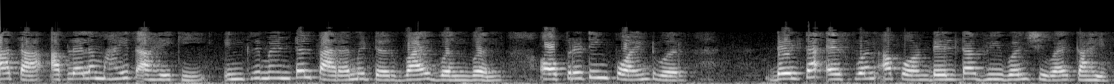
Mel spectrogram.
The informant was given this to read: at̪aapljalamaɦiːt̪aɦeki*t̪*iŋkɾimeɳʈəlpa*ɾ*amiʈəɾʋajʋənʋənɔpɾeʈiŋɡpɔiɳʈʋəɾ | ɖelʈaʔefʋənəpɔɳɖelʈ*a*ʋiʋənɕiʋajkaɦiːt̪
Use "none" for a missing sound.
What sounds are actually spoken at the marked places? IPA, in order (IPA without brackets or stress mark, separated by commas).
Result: none, ɾ, a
